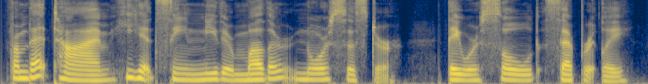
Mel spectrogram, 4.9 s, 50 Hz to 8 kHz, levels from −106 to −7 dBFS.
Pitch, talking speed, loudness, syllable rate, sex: 165 Hz, 160 wpm, -19 LUFS, 5.1 syllables/s, female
